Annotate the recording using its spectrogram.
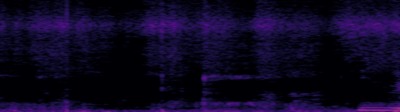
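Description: English bulldog breathing close to the microphone, a low rough sound through its short muzzle.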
